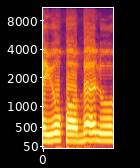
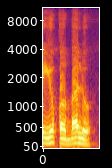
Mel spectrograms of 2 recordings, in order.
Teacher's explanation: قاف ساکن پر قلقلہ ہوگا، قاف مستعلیہ بھی ہے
